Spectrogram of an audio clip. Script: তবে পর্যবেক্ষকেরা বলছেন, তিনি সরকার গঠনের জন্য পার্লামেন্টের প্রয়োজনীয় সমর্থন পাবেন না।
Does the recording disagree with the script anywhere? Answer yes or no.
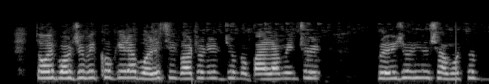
yes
